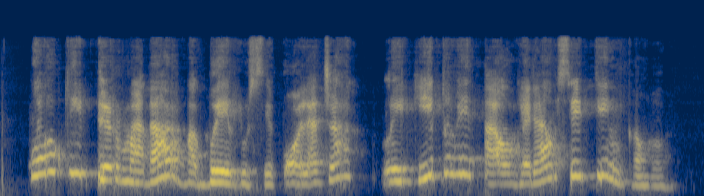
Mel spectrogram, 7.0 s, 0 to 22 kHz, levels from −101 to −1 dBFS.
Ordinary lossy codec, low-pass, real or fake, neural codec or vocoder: MP3, 96 kbps; 10.8 kHz; fake; codec, 24 kHz, 1.5 kbps, HILCodec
